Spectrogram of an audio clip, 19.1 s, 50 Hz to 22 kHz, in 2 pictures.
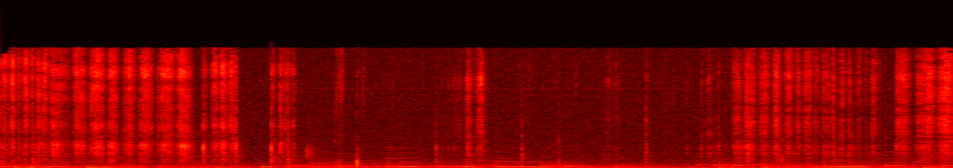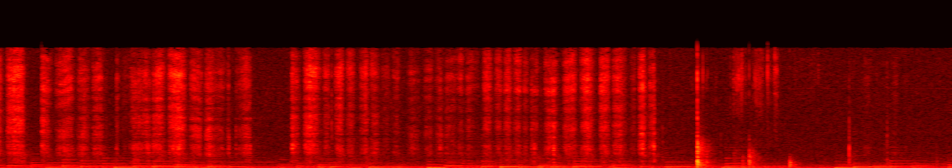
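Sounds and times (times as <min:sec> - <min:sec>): pastel scratching on paper: 0:00.0 - 0:03.0, 0:07.0 - 0:16.1
background music: 0:00.0 - 0:19.0.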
